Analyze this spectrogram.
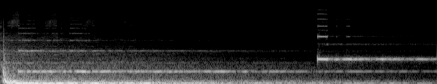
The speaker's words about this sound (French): Mon cœur sonne avec vous, cloche des cathédrales, cloche de Notre-Dame, cloche de ma patrie, terrain de l'espérance, cloche de France, cloche de Dieu.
